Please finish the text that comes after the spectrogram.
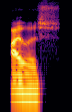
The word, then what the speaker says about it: Eilish: A Native American nation whose territory includes the Los Angeles basin, where Eilish, how do you pronounce her name? Eilish.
